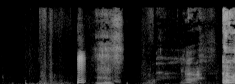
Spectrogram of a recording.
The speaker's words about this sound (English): Inconvenient timing that I made a nose snorting, clearing my throat voice right as you ripped ass. So it sounds like, that was directly in my face.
